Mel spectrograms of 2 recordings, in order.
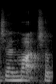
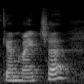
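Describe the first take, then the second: First: The middle syllable sounds like 'match'. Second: The middle syllable sounds like 'my'. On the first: The speaker calls it wrong. "I was saying it Genmatcha before, which was wrong" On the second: The speaker calls it right. "but I think it's Genmaicha"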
